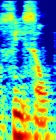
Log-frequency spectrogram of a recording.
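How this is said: The name is said in an American way.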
